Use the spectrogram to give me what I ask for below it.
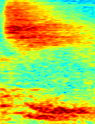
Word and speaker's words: Qi: sound like chi, like cheese, but take the S and E off that. So, chi and then the word gong.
